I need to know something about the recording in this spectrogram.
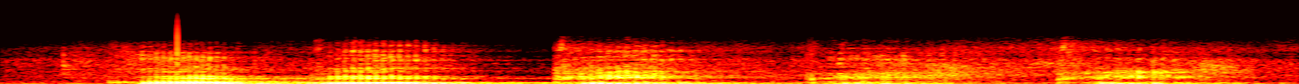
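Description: A person making deep, drawn-out slow-motion vocal groans, about five in a row of roughly a second each, the first two the loudest, with a short click about a second in.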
